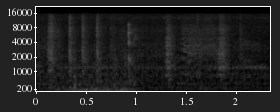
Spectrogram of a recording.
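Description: Faint, scattered clicks and a weak low hum from an Epson EcoTank ET-8550 inkjet photo printer's mechanism as it prints slowly at its highest quality setting.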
